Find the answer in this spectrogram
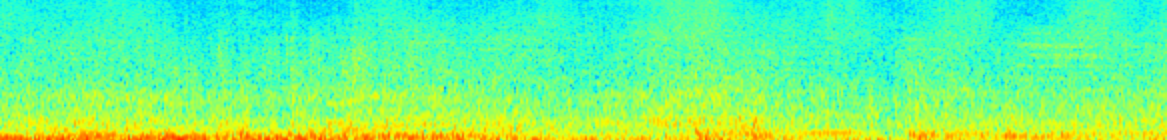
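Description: Sound-designed rushing wind with several sweeping whooshes as a whirlwind of leaves swirls, over low sustained background music.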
